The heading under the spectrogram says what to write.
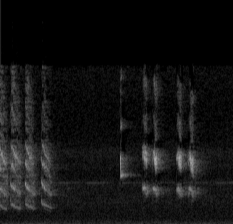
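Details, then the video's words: Short teler-style passage from an orange-headed thrush masteran: three quick descending chirps, a pause, then a run of paired high bright notes repeated at a steady pace. "Masteran BURUNG ANIS MERAH TELER DURASI PANJANG"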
